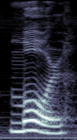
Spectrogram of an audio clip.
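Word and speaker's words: מול: The answer is mol, and it is spelled mem, vav, lamed.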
